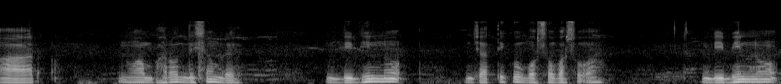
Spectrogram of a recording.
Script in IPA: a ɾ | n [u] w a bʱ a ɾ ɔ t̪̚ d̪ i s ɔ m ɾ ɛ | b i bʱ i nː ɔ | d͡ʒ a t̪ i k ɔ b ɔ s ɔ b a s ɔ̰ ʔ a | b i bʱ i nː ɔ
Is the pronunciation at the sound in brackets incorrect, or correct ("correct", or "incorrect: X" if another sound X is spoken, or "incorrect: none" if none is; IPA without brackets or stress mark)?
incorrect: ɔ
